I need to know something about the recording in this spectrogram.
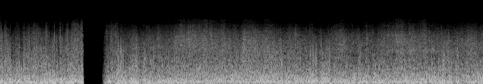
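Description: A train rattles across a steel bridge.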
